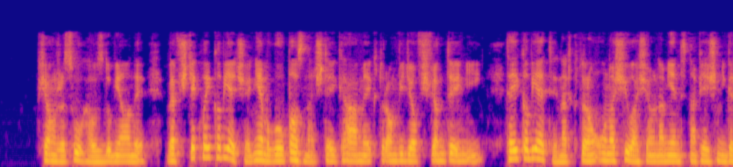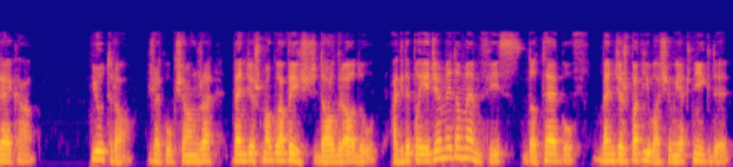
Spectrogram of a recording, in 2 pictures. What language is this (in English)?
Polish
